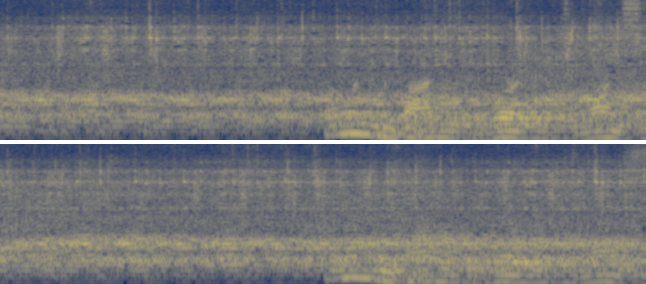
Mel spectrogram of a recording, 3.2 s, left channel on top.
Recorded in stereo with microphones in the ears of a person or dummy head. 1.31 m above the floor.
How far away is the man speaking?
About 6 m.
